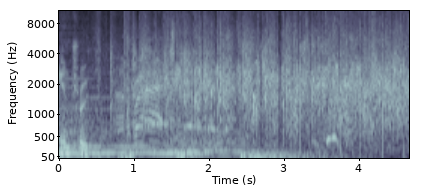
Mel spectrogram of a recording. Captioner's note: applauding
